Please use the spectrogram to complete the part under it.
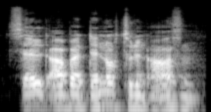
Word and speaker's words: Asen: Also es wird Asen ausgesprochen.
